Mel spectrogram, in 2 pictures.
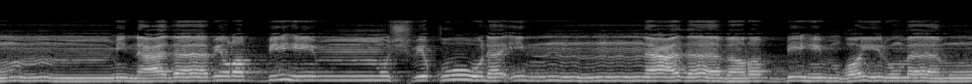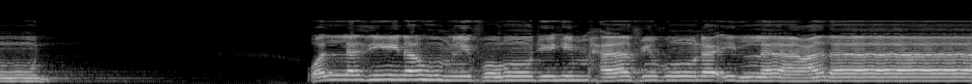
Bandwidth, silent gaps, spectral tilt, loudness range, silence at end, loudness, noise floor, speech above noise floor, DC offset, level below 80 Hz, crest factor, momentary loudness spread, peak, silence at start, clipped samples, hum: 8.4 kHz; none; -5 dB/octave; 8 LU; 0 s; -20 LUFS; -67 dBFS; 47 dB; under 0.1%; -68 dBFS; 16 dB; 9 LU; -4 dBFS; 0 s; under 0.1%; none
